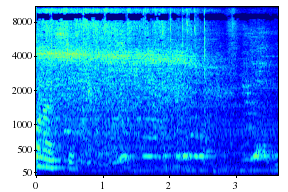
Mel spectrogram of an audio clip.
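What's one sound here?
A sparkler candle fizzes and crackles.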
